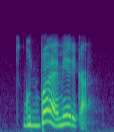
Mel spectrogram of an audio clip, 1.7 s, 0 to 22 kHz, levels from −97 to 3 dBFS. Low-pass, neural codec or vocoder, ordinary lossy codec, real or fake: 7.2 kHz; vocoder, 44.1 kHz, 128 mel bands every 512 samples, BigVGAN v2; Opus, 24 kbps; fake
